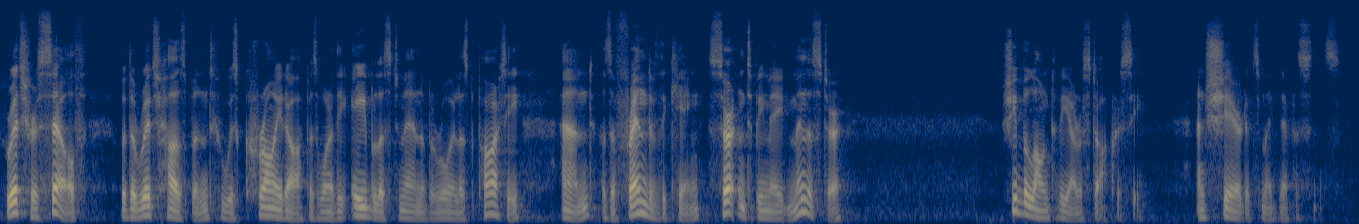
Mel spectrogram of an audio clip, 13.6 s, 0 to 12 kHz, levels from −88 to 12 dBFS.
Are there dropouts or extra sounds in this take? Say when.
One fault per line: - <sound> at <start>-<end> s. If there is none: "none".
none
